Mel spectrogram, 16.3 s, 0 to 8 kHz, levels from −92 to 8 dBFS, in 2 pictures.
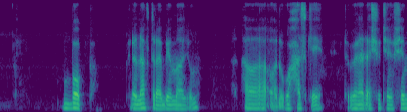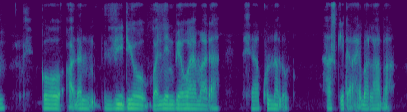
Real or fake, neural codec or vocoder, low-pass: fake; codec, 24 kHz, 6 kbps, HILCodec; 7.2 kHz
